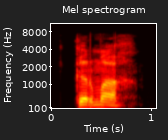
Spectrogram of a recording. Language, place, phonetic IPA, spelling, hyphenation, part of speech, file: Azerbaijani, Baku, [ɡɯrˈmɑχ], qırmaq, qır‧maq, verb, LL-Q9292 (aze)-qırmaq.wav
- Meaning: 1. to break 2. to cut off, break off, sever 3. to rend, tear apart 4. to crush 5. to chop 6. to interrupt, cut off 7. to cut down, cut out 8. to slaughter, slay, massacre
